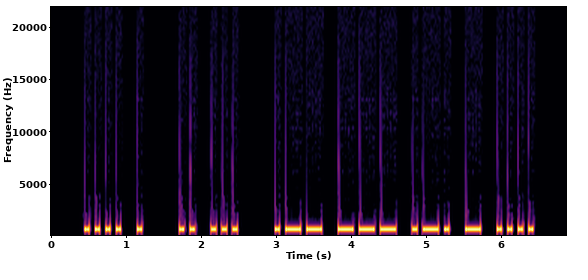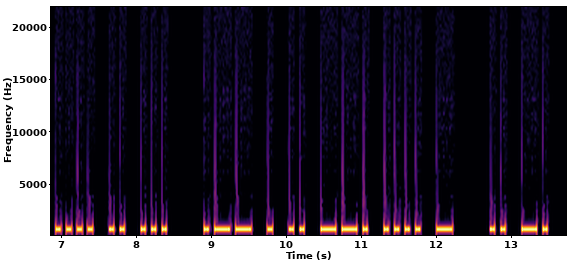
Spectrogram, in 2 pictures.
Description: Morse code, heard as a keyed tone, about 17 wpm, 700 Hz. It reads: HE IS WORTH HIS WEIGHT IN
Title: Sentences from Top 1000 Words - Review Part 3 - 17wpm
